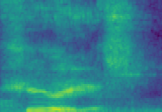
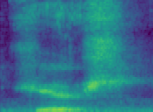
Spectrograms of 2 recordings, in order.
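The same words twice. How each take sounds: First: Said in the usual way. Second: "curious" squeezed to two syllables, kyur-us; Southern pronunciation. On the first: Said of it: "It's not curious". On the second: Shown as a demonstration. Vlogger teaching viewers the Southern "curious", slow and soft. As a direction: clip "curious" down to kyurs, the old Southern way. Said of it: "It's not curious, it's curious".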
